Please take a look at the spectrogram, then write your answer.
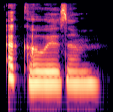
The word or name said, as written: echoism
